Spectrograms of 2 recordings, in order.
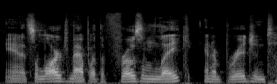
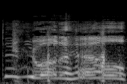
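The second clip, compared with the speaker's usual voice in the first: hammed-up dramatic curse; 13 semitones higher, slower than usual.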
